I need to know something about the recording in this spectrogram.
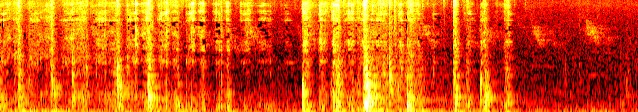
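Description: Metal tongs clinking and scraping against the tanoor's metal lid, in a run of irregular clicks and knocks that stops about five seconds in.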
